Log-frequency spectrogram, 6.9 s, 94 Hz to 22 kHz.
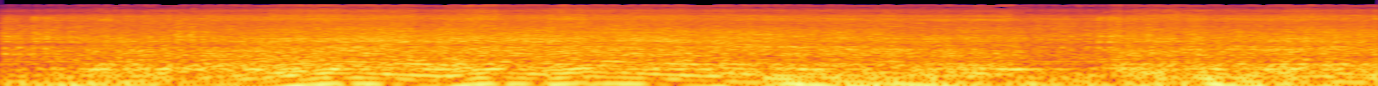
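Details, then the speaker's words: Honda Scoopy FI scooter after injector cleaning, fuel pressure at 40, previously stalled and bogged (ngempos) on throttle after tank cleaning: picks up cleanly on each throttle blip and settles back without bogging or stalling; healthy revving. "Oke teman-teman, seperti yang kita dengar dan lihat Pak ya, ini sudah tidak ngempos Pak."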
